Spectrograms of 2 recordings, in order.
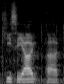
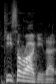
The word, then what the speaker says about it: Kisaragi: this detail, because the alumni mode and the Kisiyagi... I forget how to pronounce it sometimes. It's okay. Kisaragi, there we go.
